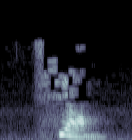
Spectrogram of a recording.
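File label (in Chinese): "向", Mandarin Chinese; hsk; chinese flashcards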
